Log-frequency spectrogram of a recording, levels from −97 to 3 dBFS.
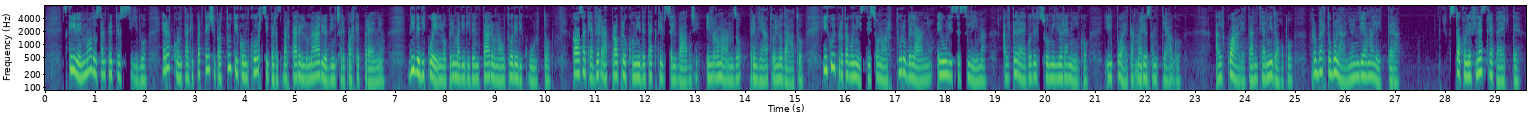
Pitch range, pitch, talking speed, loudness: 155-195 Hz, 175 Hz, 160 wpm, -27 LUFS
